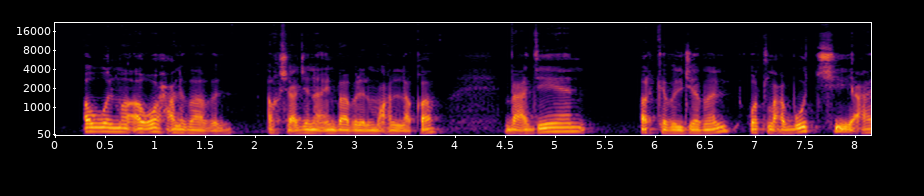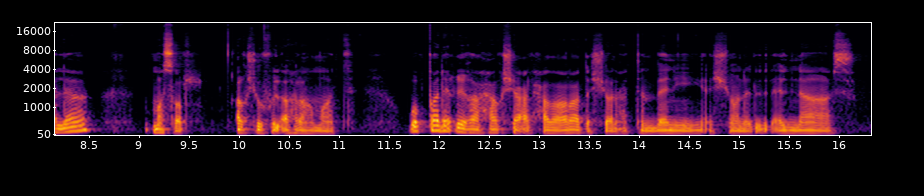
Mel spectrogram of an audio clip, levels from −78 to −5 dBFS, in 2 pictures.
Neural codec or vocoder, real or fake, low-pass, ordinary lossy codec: none; real; none; none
